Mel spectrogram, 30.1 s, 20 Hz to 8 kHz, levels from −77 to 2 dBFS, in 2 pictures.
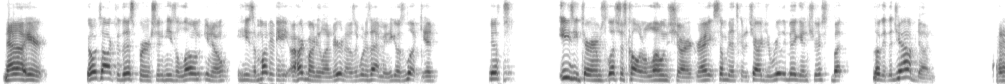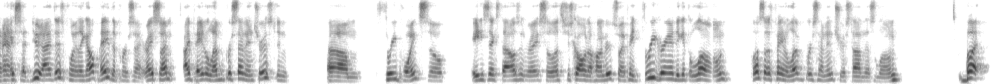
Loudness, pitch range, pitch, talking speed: -28 LUFS, 160-200 Hz, 180 Hz, 220 wpm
